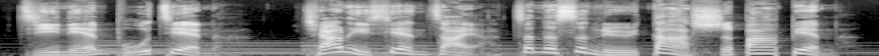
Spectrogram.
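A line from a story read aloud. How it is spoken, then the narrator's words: Smiling, amazed. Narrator (Chinese): 何中汉笑的 惊叹的说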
